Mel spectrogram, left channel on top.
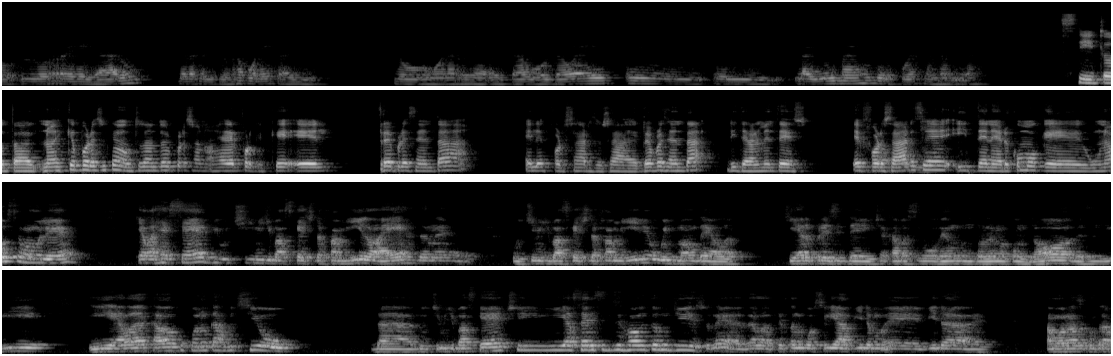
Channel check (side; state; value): both; different; correlation 0.00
